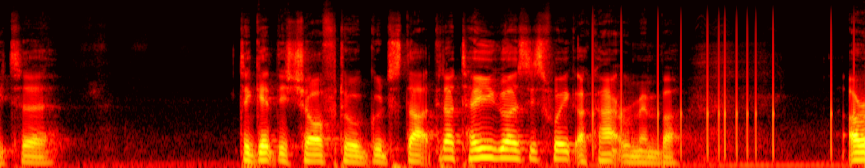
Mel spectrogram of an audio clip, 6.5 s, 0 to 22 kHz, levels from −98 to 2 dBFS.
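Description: From 4.45 to 6.41 s, a train of clicks ticks unevenly over the speech, about six per second and peaking well above it, likely interference or a faulty connection.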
